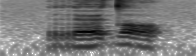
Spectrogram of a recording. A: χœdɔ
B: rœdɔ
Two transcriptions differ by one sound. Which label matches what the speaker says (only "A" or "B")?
B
